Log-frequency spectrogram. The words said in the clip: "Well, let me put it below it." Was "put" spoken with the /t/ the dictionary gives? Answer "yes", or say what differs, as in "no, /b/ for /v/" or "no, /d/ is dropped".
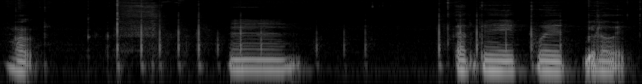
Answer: no, /t/ is dropped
